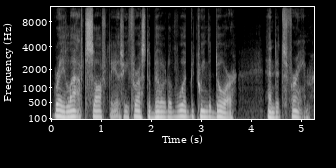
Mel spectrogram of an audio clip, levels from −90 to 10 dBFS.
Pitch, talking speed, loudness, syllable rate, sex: 120 Hz, 180 wpm, -17 LUFS, 4.6 syllables/s, male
